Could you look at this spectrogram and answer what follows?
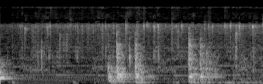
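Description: Steady sizzling of stuffed white pumpkin frying in a pan on low gas, close up, with occasional scraping or stirring noises.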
